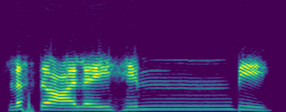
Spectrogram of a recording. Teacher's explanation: I said that the meme has to be prolonged for about 2 seconds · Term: meme sakin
